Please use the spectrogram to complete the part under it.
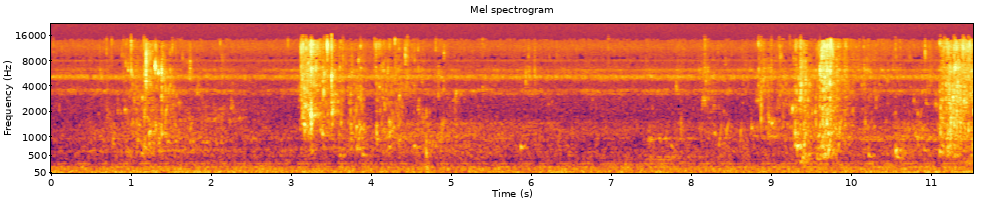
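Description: Water splashes as a person swims in a pool.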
